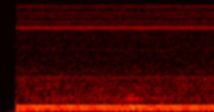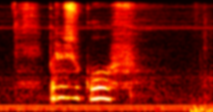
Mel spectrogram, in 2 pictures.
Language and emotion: Russian, sad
